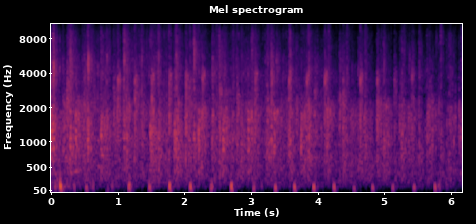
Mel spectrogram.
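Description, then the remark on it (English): An audience gives a clap offering of praise to Jesus, many hands clapping in a dense, continuous wash with a faintly regular pulse running through it, sustained at an even level throughout. “I want you to join me to give praise to Jesus as we give a clap offering to Jesus.”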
